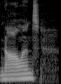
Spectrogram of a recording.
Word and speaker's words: New Orleans: Okay, if you're from New Orleans, you call it Nollins.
